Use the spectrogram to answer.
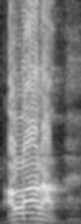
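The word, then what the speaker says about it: Atlanta: 근데 미국의 남부지방에 알라나 그 재밌는 하는 얘기 지났으니까 이 얘기를 하는 한국 사람이 이제 미국에 갔습니다. 근데 아틀란타 발음을 영어식 남부식으로 봐 알라나라 그래요. 알라나 아들 낳다하고 비슷해요.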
